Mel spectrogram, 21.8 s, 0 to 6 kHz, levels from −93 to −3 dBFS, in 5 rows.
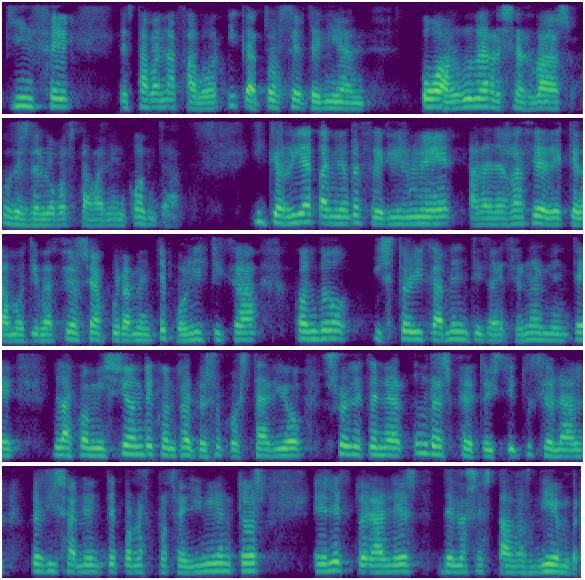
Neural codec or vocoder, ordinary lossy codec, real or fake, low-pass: codec, 16 kHz, 2 kbps, FreqCodec, smaller model; none; fake; 5.4 kHz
